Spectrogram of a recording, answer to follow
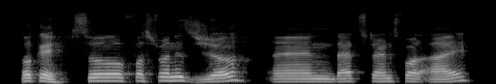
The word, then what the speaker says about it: je: so first one is joe and that stands for i if you can't speak ja you can speak the words pleasure measure and then extract zero from it so repeat after me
